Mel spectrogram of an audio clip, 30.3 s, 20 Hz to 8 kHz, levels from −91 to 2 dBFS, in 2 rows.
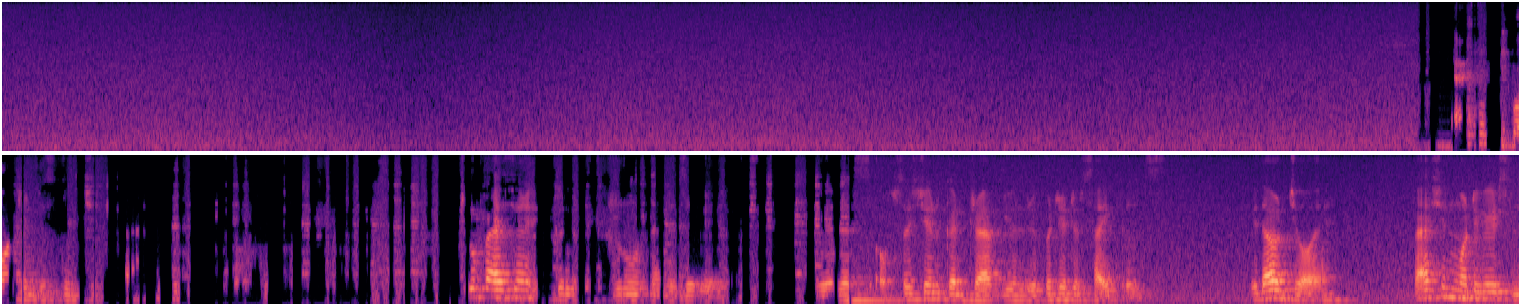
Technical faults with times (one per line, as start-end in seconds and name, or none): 14.17-23.70 speech suppressed in double talk
14.99-15.05 other side's voice leaking through
16.20-16.25 other side's voice leaking through
18.17-18.25 other side's voice leaking through
18.87-19.34 other side's voice leaking through
21.68-22.00 other side's voice leaking through
22.65-23.63 other side's voice leaking through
